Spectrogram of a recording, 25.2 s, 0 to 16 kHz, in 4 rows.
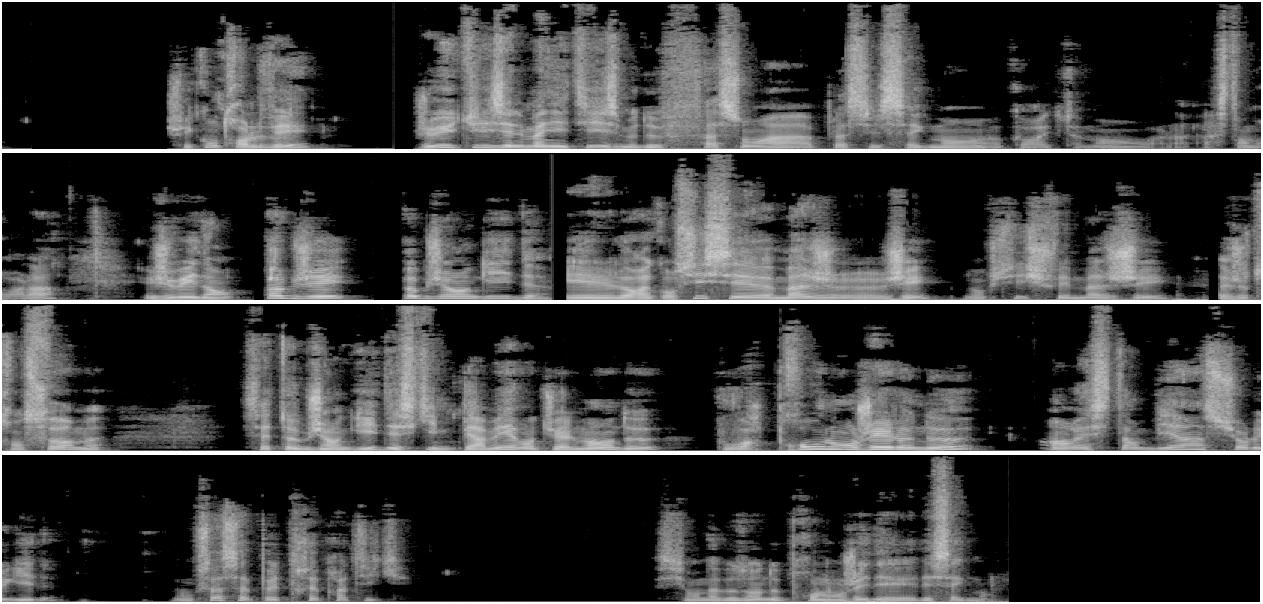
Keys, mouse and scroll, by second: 1.5 ctrl+v, 2.9 click, 4.5-6.5 drag, 7.5 click, 12.2 shift+g, 12.3 middle click, 14.1 F2, 14.7 click, 16.4-19.1 drag, 19.3 middle click, 20.6-22.4 drag, 23.1 click, 23.4 middle click, 23.8 ctrl+z, 24.2 ctrl+z, 24.6 middle click.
